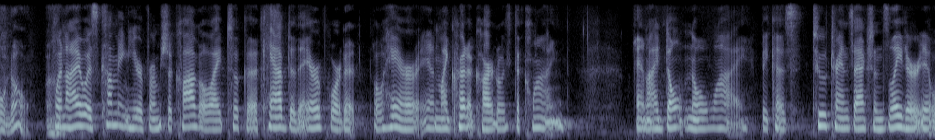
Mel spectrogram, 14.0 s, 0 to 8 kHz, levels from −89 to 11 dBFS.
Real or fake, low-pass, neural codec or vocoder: fake; 7.2 kHz; codec, 16 kHz, 6 kbps, DAC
